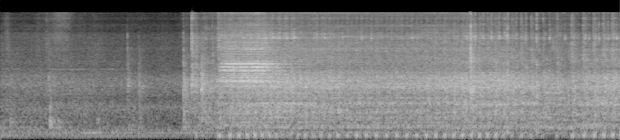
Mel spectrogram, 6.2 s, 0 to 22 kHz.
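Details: Royal Enfield Thunderbird 350 after replacing carburettor butterfly to cure starting and misfire problems: catches after short crank and settles into steady single-cylinder thump about four beats a second. Normal idle.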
